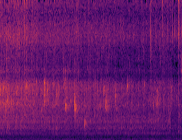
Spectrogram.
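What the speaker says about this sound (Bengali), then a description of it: "মাছটা ভাজা হতে হতে" Pieces of rohu fish sizzle in hot oil with a loud, steady, crackling hiss and a few brief pops on top.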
